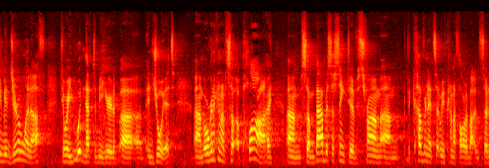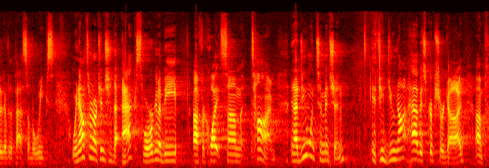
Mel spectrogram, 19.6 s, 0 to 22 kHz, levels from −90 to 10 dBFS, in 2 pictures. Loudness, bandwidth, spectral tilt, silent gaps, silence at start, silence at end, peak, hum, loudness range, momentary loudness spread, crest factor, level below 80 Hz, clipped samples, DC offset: -20 LUFS; 17 kHz; -1.5 dB/octave; none; 0 s; 0 s; 0 dBFS; none; 4 LU; 10 LU; 20 dB; -66 dBFS; under 0.1%; under 0.1%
